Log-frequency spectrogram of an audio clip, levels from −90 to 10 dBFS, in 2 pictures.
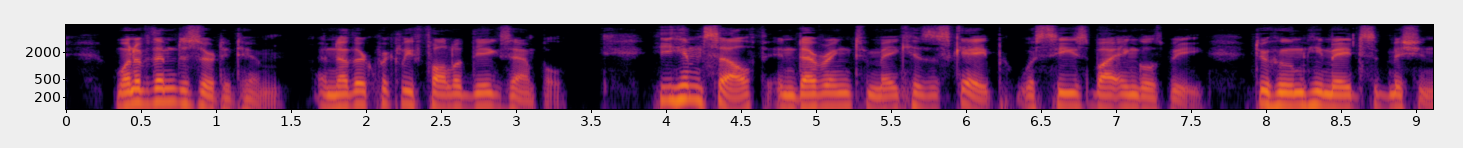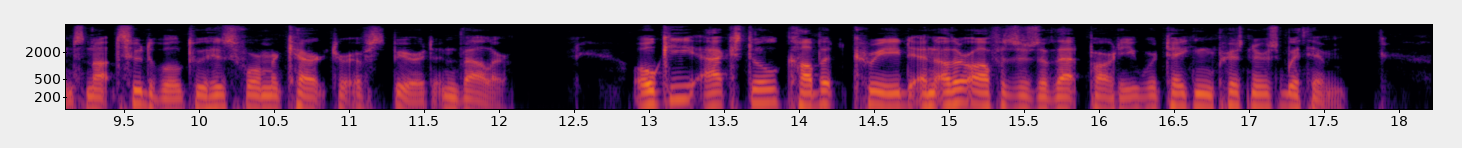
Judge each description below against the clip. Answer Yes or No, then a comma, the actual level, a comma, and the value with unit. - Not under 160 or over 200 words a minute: Yes, average, 170 wpm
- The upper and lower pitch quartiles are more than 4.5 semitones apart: No, average, 3.2 semitones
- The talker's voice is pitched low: Yes, low, 120 Hz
